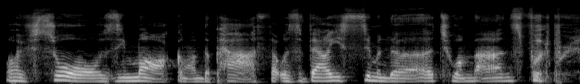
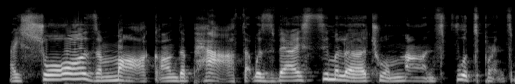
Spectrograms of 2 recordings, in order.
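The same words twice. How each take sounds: First: Bad Russian accent. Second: Put-on Russian accent. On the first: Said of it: "This is the worst Russian accent ever". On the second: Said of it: "like my Russian accent did".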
